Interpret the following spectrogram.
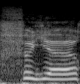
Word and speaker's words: Feuer: France de Didier Feuer et Jean d'andrecourt alors feuilleur je vais quand même vous les PL hein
